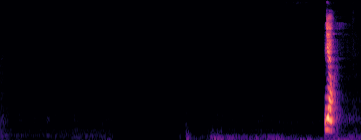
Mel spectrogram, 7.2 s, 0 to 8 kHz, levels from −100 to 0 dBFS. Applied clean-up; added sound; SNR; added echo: neural mask model DeepFilterNet 3.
